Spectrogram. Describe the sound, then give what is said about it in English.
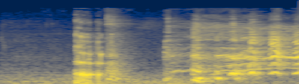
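Two loud belches in quick succession: a short one followed by a longer, drawn-out rumbling burp, with no talking in between. “Did you shit your pants and you burp at the same time?”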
